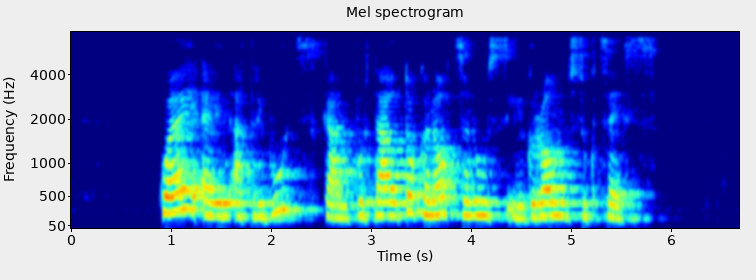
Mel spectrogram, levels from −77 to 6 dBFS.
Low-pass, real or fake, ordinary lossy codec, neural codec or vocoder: 7.2 kHz; real; MP3, 64 kbps; none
